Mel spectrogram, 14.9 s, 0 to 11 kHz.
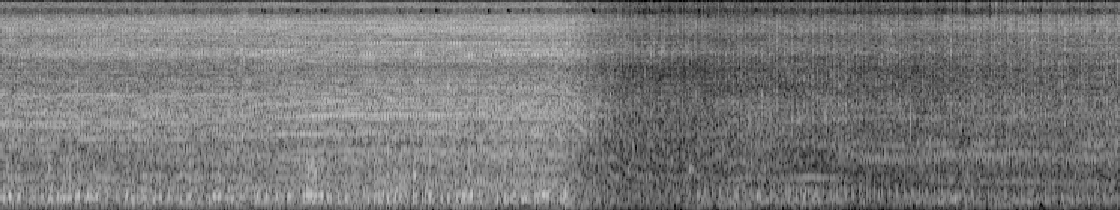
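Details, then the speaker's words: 2006 Mercury 25 HP EFI four-stroke outboard after replacing deteriorated fuel line and tank, previously surging 2000–3000 rpm and dying; steady even fast idle without surging or bogging; now running properly. "the motor is doing what it's supposed to and he's happy I'll run the fast idle up a little bit now"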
